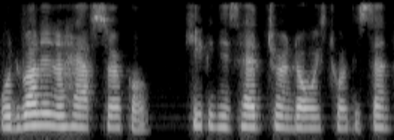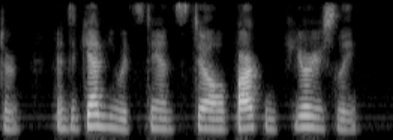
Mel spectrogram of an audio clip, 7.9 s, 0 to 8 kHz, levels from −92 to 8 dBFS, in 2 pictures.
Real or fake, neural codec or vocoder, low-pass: real; none; 7.2 kHz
